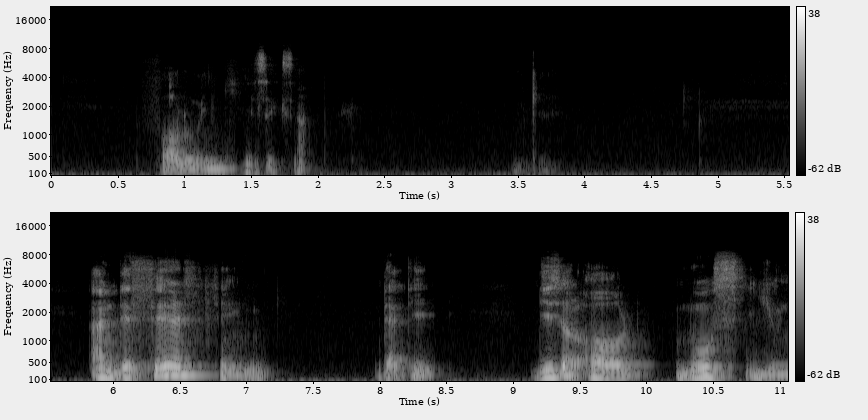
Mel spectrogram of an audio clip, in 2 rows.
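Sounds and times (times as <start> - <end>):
man speaking: 0.8 - 2.0, 5.8 - 7.2, 8.0 - 8.4, 9.2 - 11.0.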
